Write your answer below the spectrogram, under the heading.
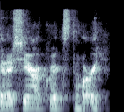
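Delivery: speaking through laughter. Asking another speaker if a quick story is okay, laughing while talking. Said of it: "I'm sorry for laughing".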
